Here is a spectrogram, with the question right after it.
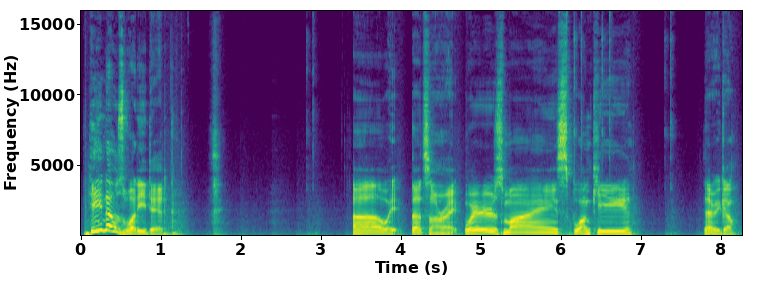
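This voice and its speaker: A man's voice: medium pitch, wildly swooping pitch, slow, pauses often, a bit bright, a little hiss or hum. A man hosting a gaming livestream, chatting casually and playfully as he responds to his viewers. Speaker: livestream host.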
